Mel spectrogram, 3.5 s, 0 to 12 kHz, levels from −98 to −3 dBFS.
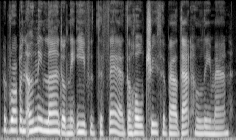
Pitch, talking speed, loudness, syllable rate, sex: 190 Hz, 290 wpm, -16 LUFS, 7.1 syllables/s, female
